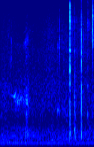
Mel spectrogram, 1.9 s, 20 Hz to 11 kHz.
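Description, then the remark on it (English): Faint papery rustles and soft flicks of bible pages being turned by a church audience finding Luke chapter 10, a handful of short crisp bursts clustered in the second half over a quiet room hum, with no talking. “I hear some pages turning.”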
